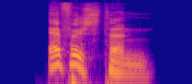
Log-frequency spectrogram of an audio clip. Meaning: 1. superlative degree of äffisch 2. inflection of äffisch: strong genitive masculine/neuter singular superlative degree
- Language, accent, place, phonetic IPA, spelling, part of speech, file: German, Germany, Berlin, [ˈɛfɪʃstn̩], äffischsten, adjective, De-äffischsten.ogg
